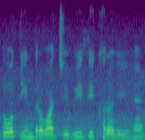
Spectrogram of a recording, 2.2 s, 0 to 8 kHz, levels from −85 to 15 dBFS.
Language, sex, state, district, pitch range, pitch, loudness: Hindi, female, Haryana, Rohtak, 185-230 Hz, 205 Hz, -18 LUFS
